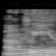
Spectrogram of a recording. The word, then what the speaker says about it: Ruiyin: Ruiyin is Chinese pronunciation.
